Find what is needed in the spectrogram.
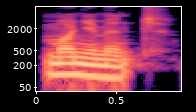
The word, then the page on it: monument: British English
